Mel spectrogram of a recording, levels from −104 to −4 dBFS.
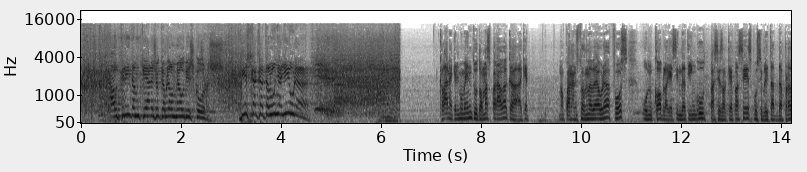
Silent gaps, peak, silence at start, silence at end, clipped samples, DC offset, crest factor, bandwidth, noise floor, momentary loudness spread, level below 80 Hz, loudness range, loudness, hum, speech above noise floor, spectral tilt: none; -2 dBFS; 0 s; 0 s; under 0.1%; under 0.1%; 12 dB; 14 kHz; -43 dBFS; 6 LU; -44 dBFS; 4 LU; -13 LUFS; none; 29 dB; -3.5 dB/octave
